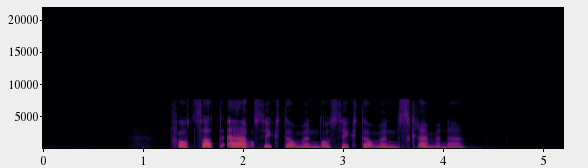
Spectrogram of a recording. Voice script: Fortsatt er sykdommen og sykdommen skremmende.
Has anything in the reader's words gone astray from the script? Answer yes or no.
no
